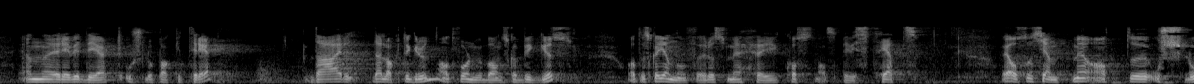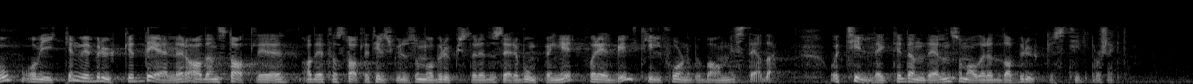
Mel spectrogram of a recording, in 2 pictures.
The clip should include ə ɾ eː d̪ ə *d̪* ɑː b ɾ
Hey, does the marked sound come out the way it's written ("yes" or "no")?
yes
